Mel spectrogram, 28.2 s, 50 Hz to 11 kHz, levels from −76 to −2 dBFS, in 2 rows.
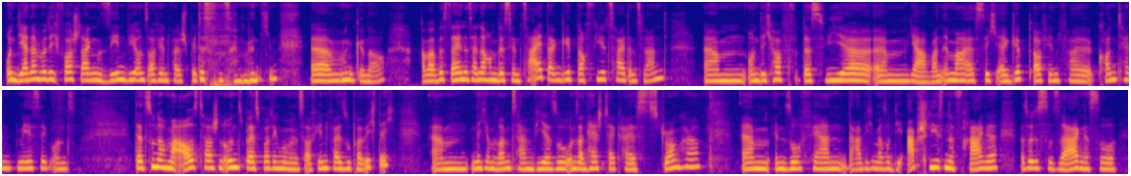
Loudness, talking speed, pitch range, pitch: -18 LUFS, 190 wpm, 200-230 Hz, 215 Hz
